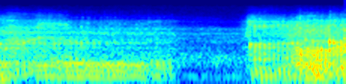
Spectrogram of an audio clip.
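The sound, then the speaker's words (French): Loud, rough snoring, with a long rasping breath that fades into a brief pause before a second, stronger snore surges back in, with no talking. “Puissant étaient les ronflements”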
